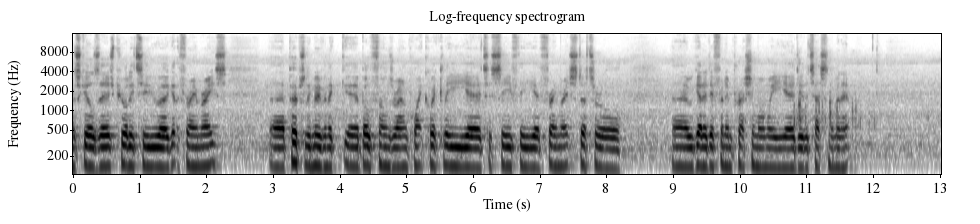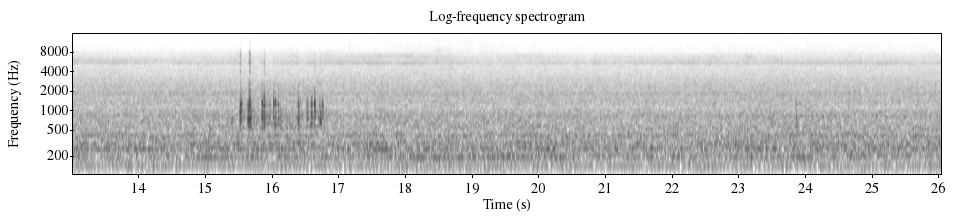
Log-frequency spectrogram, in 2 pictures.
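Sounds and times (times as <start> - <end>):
room hum and hiss: 0.0 - 26.0.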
